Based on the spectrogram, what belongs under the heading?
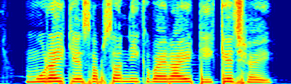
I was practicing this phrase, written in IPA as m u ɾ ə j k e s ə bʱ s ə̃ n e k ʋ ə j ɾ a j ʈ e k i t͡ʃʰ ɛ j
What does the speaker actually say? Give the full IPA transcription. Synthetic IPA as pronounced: m u ɾ ə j k e s ə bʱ s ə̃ n i k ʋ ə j ɾ a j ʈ i k e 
